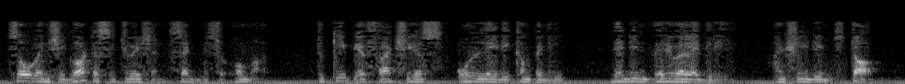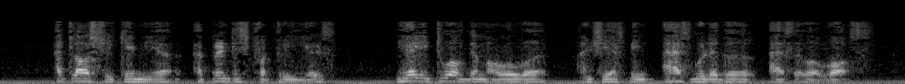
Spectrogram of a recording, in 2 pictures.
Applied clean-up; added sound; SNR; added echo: none; Walk, footsteps; 19 dB; none.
